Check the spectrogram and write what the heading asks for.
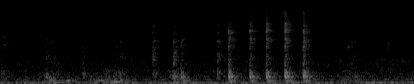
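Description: Light plastic clicks and knocks, in a quick run in the middle, as the blade unit of a portable mini blender is twisted off its cup.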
